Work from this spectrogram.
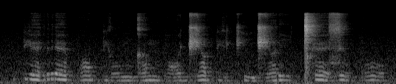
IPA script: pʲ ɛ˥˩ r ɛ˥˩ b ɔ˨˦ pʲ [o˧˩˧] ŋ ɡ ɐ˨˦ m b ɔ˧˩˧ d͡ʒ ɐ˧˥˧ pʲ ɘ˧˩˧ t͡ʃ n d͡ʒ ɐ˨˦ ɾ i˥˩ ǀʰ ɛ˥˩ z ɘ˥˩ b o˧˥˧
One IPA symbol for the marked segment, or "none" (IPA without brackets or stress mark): o˧˩˧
